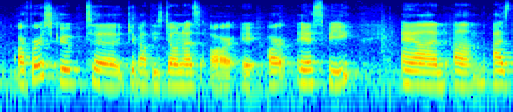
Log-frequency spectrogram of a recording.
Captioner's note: none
